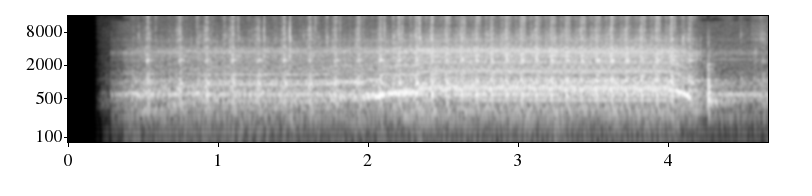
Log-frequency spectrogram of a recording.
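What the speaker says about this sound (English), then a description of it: "this elastic as we're sewing the fabric together" A sewing machine stitches fabric with elastic for lounge pants, running in one steady, close, continuous whir for several seconds before stopping abruptly.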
